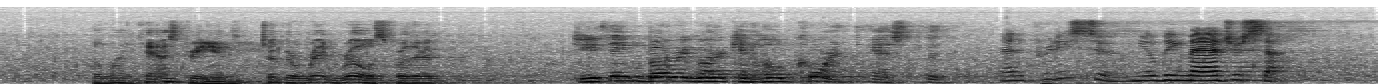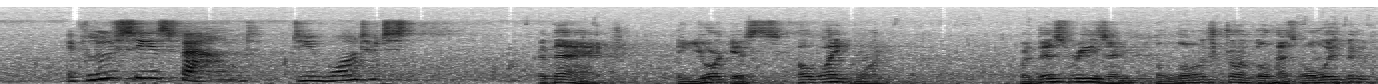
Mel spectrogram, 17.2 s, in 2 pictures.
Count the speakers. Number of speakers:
3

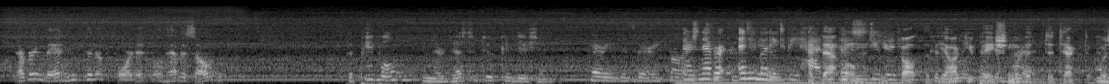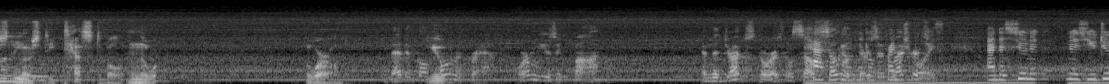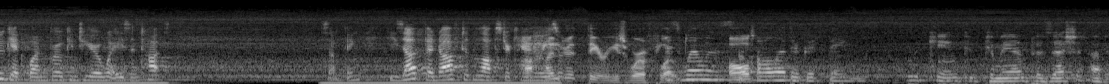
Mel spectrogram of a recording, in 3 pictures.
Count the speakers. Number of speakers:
5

